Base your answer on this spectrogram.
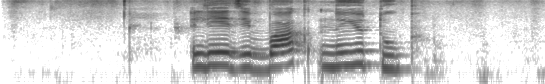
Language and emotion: Russian, neutral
